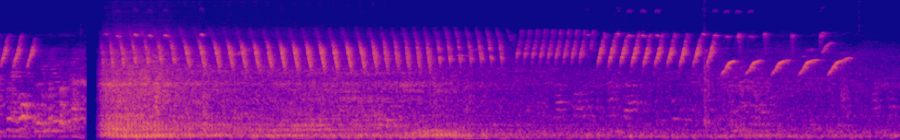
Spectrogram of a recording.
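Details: A canary from Pemalang, Indonesia, described as not clinging to the cage bars, sings fast, high trills of repeated notes that switch pattern every second or two, ending in bright rising upslurs over a low background rumble.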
